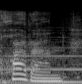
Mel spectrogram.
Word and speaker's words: Oran: Oran, pronounced Houaran, is Algeria's closest point to Europe.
